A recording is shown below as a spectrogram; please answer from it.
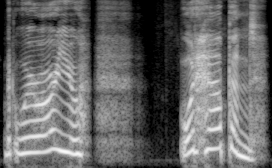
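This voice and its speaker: An actress playing a tender, yearning middle-aged widow in an audio play, with a husky, breathy, confiding delivery that often drops toward a whisper. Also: female voice, high voice, expressive, no echo, clean studio sound. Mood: anguished, searching. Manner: confiding, halting, emotionally charged. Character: grieving middle-aged widow recalling her returned dead husband, tender, yearning. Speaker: lead actor in an audio play. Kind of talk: intimate first-person audio drama monologue.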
